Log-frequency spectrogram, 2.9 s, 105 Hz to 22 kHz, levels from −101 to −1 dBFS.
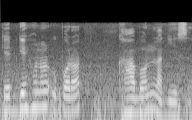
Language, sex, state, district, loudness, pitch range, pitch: Assamese, male, Assam, Kamrup Metropolitan, -18 LUFS, 145-170 Hz, 150 Hz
